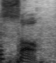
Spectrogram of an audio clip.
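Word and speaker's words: saw: अच्छा यहाँ पर कई लोग इसको सा पढ़ते हैं, तो दोस्तों आप इस बात पर भी ध्यान रखें कि जो आपकी जो प्रोनाउंसिएशन है आप उसको सही करने की कोशिश करें, क्योंकि हमें इसको सा नहीं पढ़ना है, हमें इसको सॉ पढ़ना है।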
